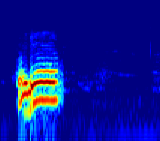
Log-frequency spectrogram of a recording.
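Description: A person's voice: one short held syllable, just over half a second long, at a steady pitch.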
